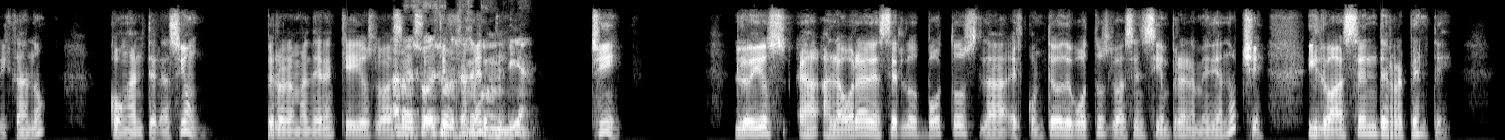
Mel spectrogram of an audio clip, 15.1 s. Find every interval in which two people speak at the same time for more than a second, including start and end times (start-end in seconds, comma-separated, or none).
3.9-5.2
